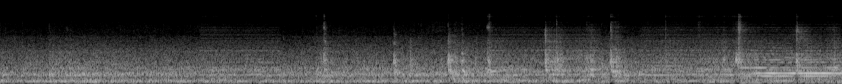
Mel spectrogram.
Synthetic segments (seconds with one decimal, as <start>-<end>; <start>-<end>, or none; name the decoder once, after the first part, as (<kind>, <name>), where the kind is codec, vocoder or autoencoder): 2.0-2.8 (autoencoder, DAC-VAE); 4.9-6.0; 6.4-8.4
